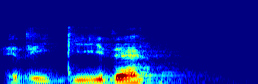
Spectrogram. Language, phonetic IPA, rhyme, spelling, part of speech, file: German, [ʁiˈɡiːdə], -iːdə, rigide, adjective, De-at-rigide.ogg
- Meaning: rigid (uncompromising)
